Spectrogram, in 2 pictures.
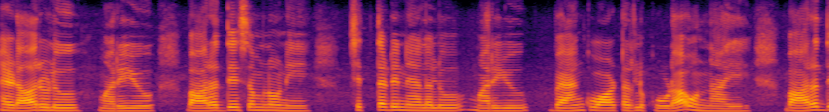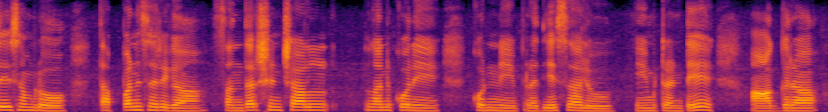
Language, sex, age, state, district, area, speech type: Telugu, female, 60+, Andhra Pradesh, East Godavari, rural, spontaneous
